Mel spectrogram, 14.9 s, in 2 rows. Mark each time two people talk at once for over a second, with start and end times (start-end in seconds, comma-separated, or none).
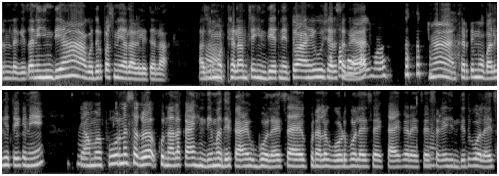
none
